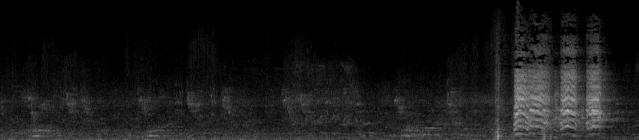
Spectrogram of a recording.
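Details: Red-shouldered macaws calling from inside a chimney give three or four loud, harsh, raspy squawks in quick succession near the end, boosted by the echo, after a long stretch of quiet background murmur.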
